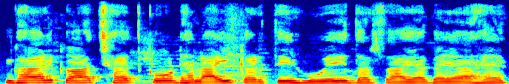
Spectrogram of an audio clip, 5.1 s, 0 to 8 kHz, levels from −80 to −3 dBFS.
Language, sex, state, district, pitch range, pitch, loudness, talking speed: Hindi, male, Chhattisgarh, Raipur, 155-175 Hz, 165 Hz, -13 LUFS, 115 wpm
